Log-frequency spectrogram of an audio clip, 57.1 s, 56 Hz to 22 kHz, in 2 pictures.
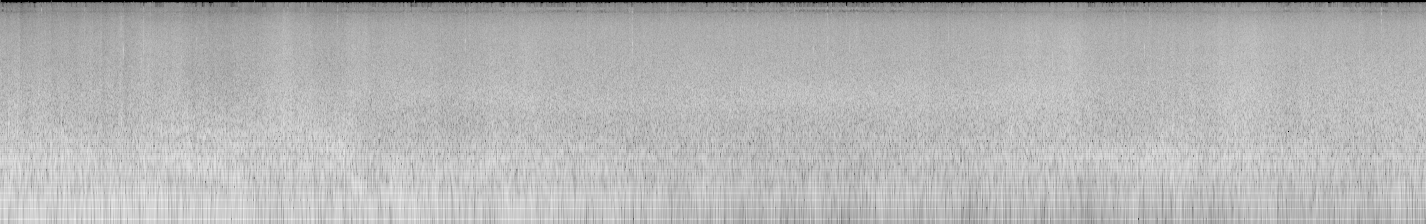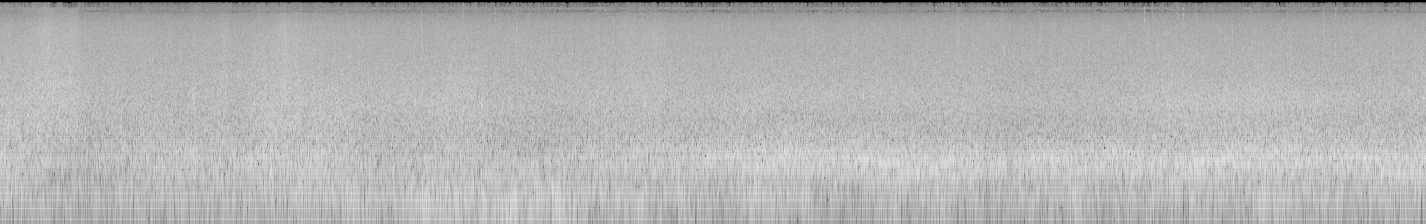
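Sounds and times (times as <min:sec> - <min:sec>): thunder rolling: 0:00.0 - 0:14.8, 0:15.4 - 0:42.3
heavy rain falling: 0:00.0 - 0:57.0.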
